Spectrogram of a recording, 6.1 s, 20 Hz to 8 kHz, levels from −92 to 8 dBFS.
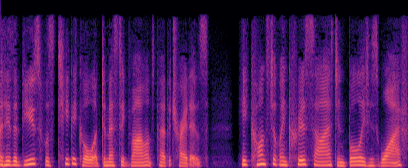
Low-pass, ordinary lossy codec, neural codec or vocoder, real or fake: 7.2 kHz; MP3, 48 kbps; codec, 16 kHz, 0.5 kbps, FunCodec, trained on Chinese and English, 25 frames a second; fake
